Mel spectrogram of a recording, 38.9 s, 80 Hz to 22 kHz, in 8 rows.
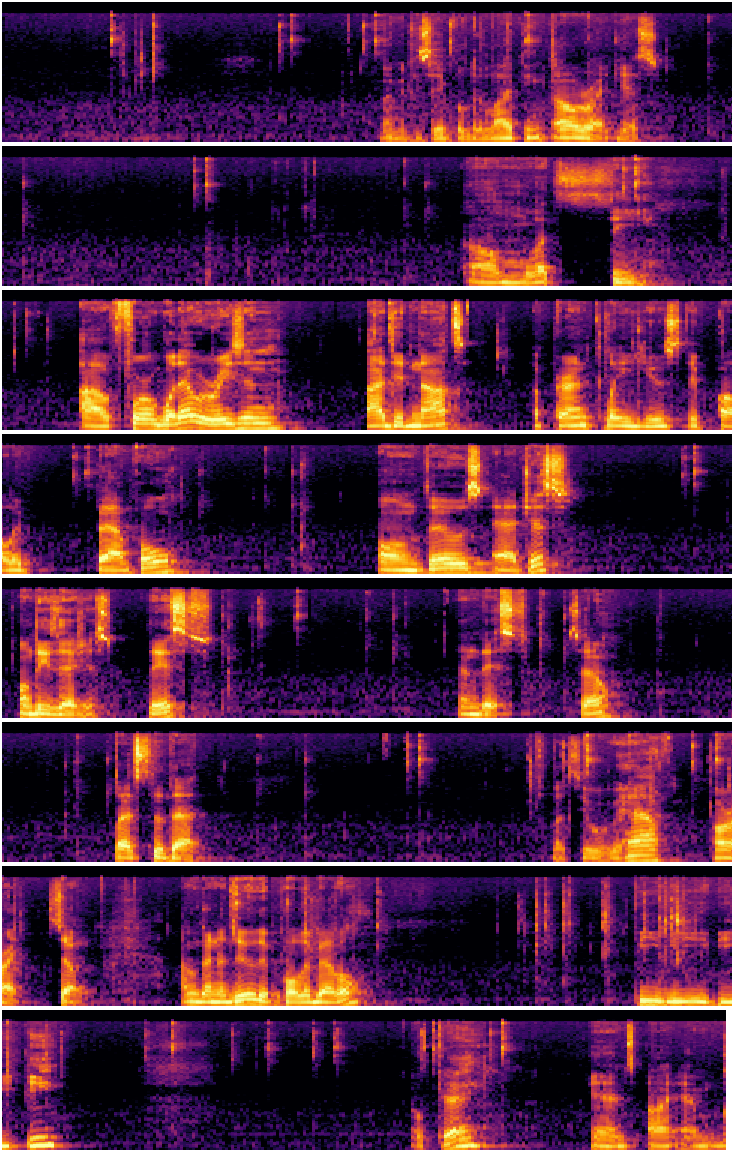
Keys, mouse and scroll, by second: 27.8-29.6 scroll, 30.9-34.0 typing.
